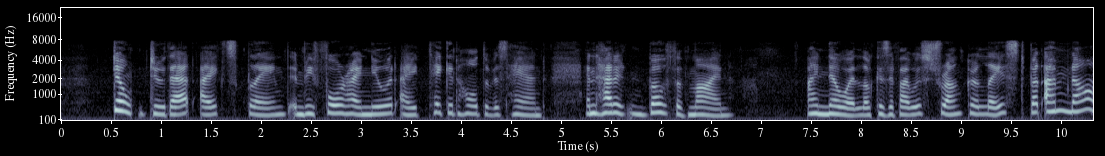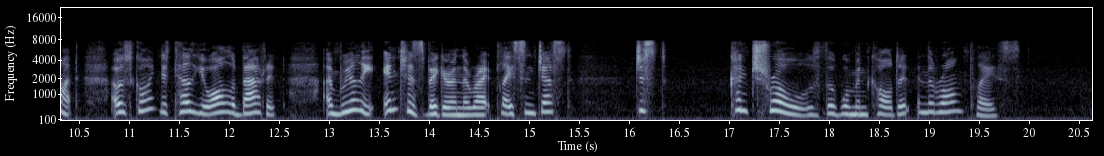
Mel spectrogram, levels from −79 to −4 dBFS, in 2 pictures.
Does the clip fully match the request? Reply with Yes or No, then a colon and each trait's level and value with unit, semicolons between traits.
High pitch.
Yes: high, 245 Hz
